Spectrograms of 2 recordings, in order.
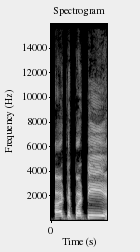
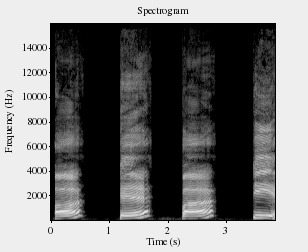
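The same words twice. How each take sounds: First: Said in the usual way. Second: अटपटी stretched syllable by syllable; very slow sounding out. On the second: Shown as a demonstration. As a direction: spell अटपटी out very slowly. (बहुत धीरे खींचकर अटपटी)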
